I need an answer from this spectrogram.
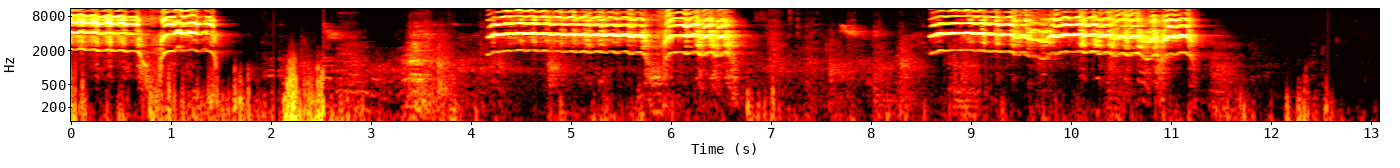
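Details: Arabian horse whinnying three times: long, high, shrill calls with a shaky, quavering tone and a falling drop at the end, separated by quieter gaps with faint low sounds.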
